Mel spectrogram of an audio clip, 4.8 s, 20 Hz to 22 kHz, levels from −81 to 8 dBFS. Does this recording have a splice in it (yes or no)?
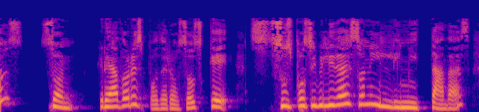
yes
